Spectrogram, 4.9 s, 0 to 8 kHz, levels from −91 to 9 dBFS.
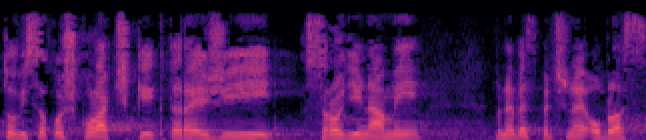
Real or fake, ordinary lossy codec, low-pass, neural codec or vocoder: fake; MP3, 32 kbps; 7.2 kHz; codec, 16 kHz, 4 kbps, FunCodec, trained on Chinese and English, 50 frames a second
